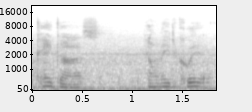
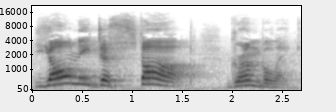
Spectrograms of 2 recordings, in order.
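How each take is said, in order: First: It is said in a light, casual tone. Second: It is said in a serious, bold tone.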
